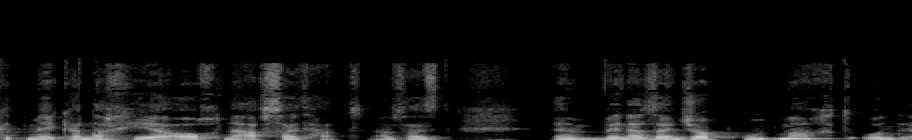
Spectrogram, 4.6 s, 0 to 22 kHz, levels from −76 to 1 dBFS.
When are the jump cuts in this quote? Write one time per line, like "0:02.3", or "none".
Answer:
none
